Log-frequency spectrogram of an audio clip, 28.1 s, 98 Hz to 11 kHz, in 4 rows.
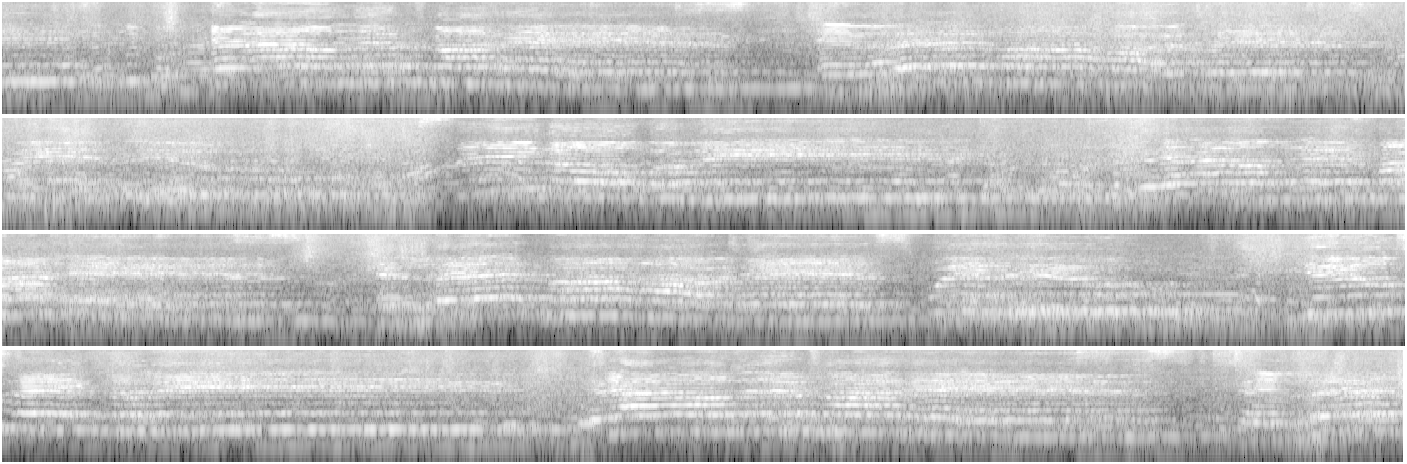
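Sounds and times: women singing in chorus: 0:00.0 - 0:28.0.

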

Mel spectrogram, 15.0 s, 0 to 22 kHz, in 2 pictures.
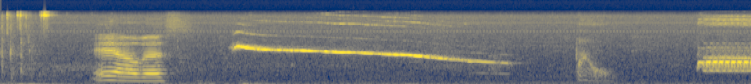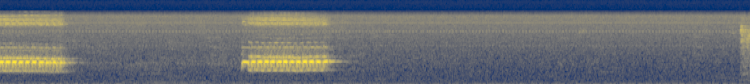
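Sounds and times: parrot mimicking telephone ring: 0:07.0 - 0:08.3, 0:09.9 - 0:11.0.

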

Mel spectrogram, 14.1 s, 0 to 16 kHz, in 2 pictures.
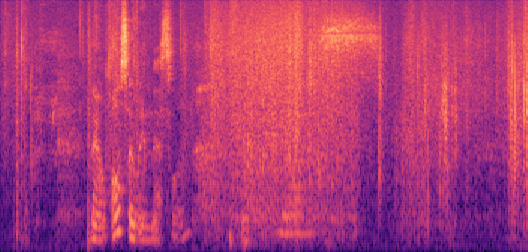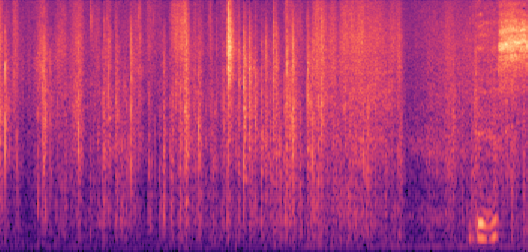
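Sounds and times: packaging crinkling and rustling: 0:00.0 - 0:00.6, 0:02.7 - 0:14.0.

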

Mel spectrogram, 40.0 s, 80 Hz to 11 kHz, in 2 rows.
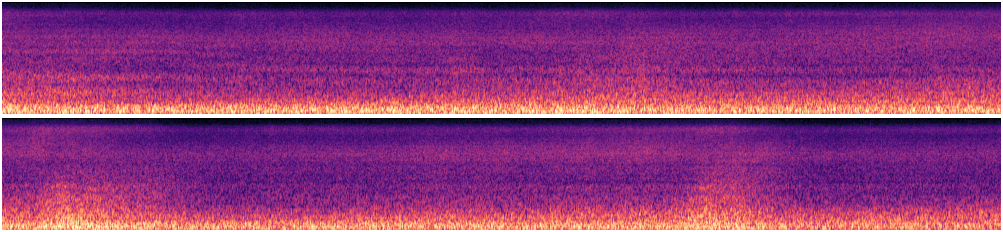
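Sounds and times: ocean surf breaking: 0:00.0 - 0:07.4, 0:08.4 - 0:14.7, 0:32.4 - 0:39.9.

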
